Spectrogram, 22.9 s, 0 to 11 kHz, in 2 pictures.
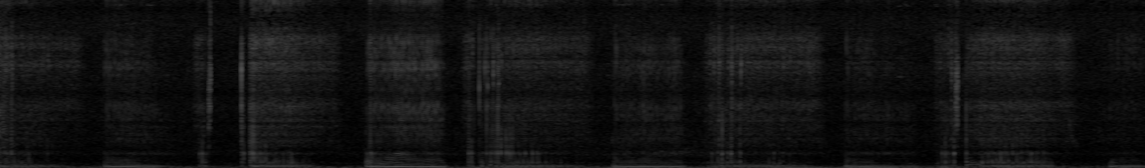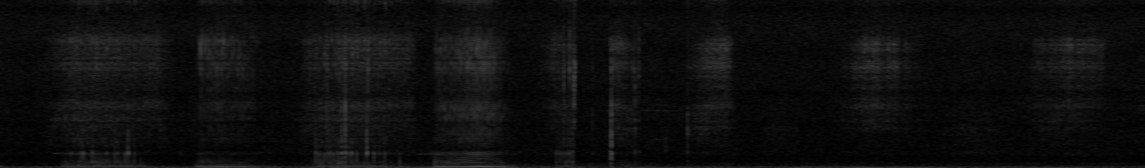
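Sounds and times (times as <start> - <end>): soft rasping breath: 0.0 - 0.9, 16.9 - 22.9.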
